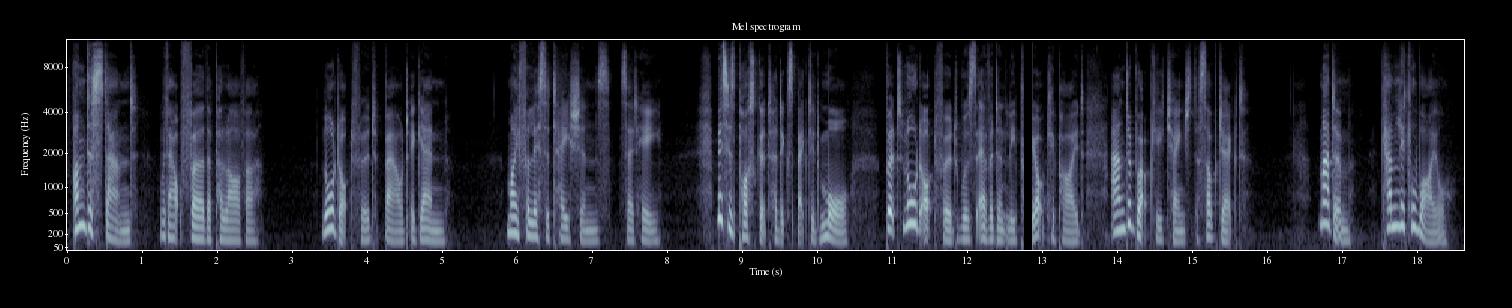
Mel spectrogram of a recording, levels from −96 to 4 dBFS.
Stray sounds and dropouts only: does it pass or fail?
fail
